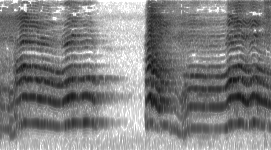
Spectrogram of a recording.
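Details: Boston terrier singing indoors, giving two sustained, slightly wavering howls separated by a silent gap, the second starting with a sharp, strained onset before levelling into a steady tone.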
